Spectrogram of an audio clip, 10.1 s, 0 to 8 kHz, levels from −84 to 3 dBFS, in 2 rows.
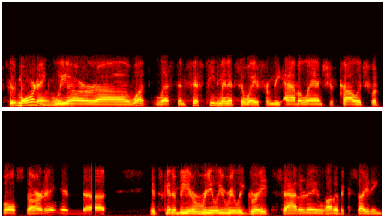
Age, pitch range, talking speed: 50-69, 120-140 Hz, 195 wpm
